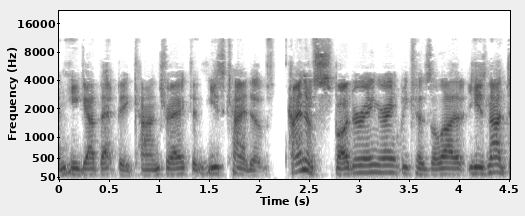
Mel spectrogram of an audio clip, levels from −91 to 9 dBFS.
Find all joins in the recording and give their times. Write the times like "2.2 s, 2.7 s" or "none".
2.2 s, 3.4 s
